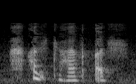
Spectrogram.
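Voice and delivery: soft hush, almost under her breath; quiet the child gently; hushing softly. Acted. Grandmother softly hushing the girl.

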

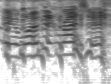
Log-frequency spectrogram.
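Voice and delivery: loud, high, laughing hard. Real, not acted. Admitting the failed accent to co-host, laughing loudly. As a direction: crack up slowly through the words.

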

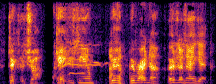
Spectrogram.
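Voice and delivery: whisper-yell the order to shoot; stage whisper. Retold or imitated. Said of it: "he's like, whisper, yelling".

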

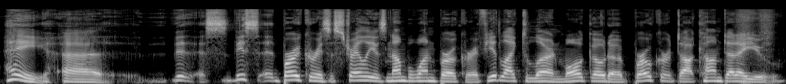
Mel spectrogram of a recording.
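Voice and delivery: upbeat American ad read; American accent. Pretend. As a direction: voiceover announcer in American accent. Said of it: "I don't know why I said that in American accent".

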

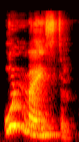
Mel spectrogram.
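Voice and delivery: insist, allowing no doubt; peremptory. Acted.

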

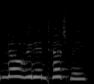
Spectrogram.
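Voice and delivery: put-on high, creepy child voice; creepy high-pitched kid voice. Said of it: "sorry about the creepy voice".

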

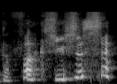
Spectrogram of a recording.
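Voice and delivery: high, incredulous mock outrage; hammed-up baffled retort; mock disbelief. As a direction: act baffled by the slang. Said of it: "I'd be like".

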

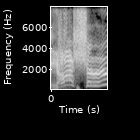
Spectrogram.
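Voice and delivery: high shouted upper Midwestern yelp; mock upper Midwestern hype shout; Lil Oli voice. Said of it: "horrible m-, upper Midwestern accent".

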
